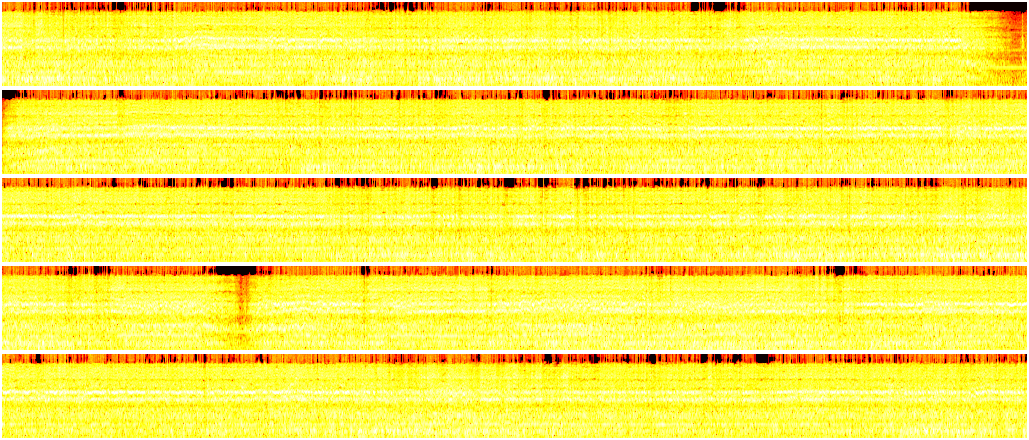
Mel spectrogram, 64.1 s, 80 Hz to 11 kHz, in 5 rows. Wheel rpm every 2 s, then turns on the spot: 160, 160, 160, 170, 160, 160, 90, 160, 160, 160, 160, 160, 160, 160, 160, 160, 160, 160, 160, 160, 110, 150, 160, 160, 160, 160, 160, 160, 160, 160, 160, 160.
none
